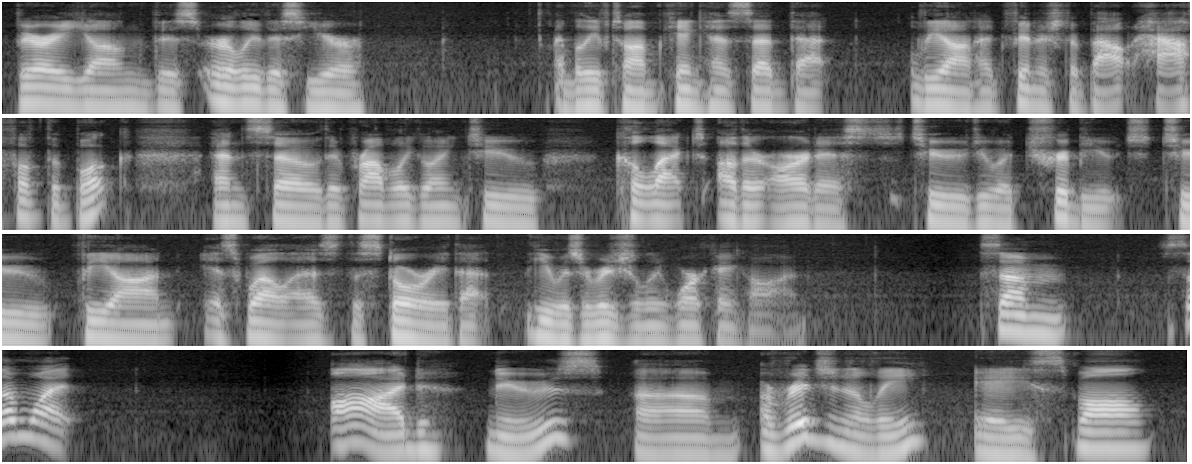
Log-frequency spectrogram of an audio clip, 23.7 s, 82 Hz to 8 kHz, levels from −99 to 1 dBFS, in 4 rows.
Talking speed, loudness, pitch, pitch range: 140 wpm, -20 LUFS, 110 Hz, 105-120 Hz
